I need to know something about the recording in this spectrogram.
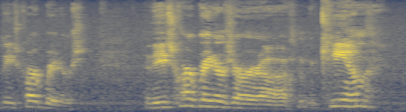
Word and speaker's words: Keihin: These carburetors are Keihin. It's Japanese, but it doesn't sound like it. But that's the way supposedly it's pronounced. I've always called them Klein just because I didn't know any better.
